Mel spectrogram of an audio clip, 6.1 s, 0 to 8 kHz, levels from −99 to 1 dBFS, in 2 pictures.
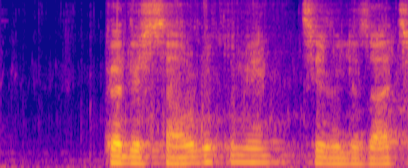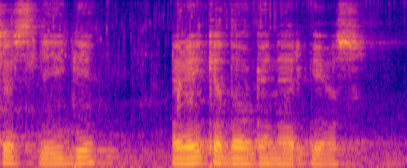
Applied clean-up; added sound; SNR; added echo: neural separator model SepFormer DNS4.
